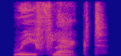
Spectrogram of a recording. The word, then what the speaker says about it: reflect: a softly abandoned reflect emphasize the second syllable reflect practice questions asterisk one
